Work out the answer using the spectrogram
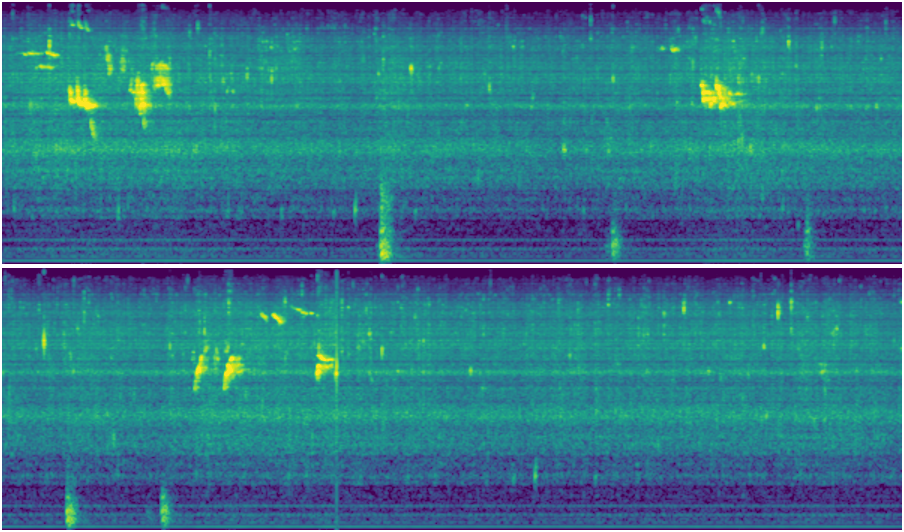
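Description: Small birds chirping in a few short clusters of high, quick notes over a steady hiss, with a handful of faint low knocks between them.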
